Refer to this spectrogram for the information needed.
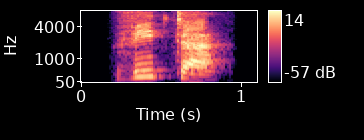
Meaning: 1. plural of kita 2. war
- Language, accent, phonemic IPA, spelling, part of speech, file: Swahili, Kenya, /ˈvi.tɑ/, vita, noun, Sw-ke-vita.flac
